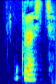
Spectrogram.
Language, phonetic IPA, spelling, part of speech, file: Russian, [ʊˈkrasʲtʲ], украсть, verb, Ru-украсть.ogg
- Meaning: to steal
